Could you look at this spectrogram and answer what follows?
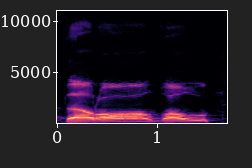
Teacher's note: ازواجہن اذا تراضوا، تراضوا یہاں پہ آخر میں واو لین ہے، واو ساکن سے پہلے ضاد کے اوپر زبر ہے، یہ واو لین ہے، نرمی سے پڑھیے گا، جھٹکا نہ دیجیے گا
